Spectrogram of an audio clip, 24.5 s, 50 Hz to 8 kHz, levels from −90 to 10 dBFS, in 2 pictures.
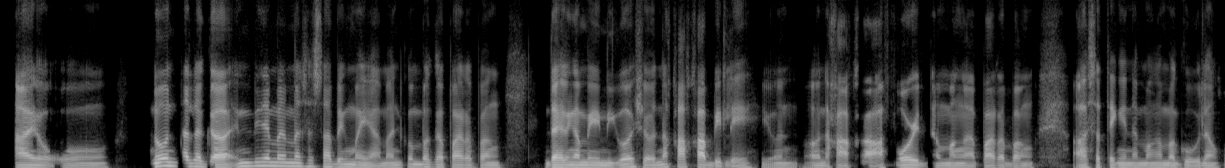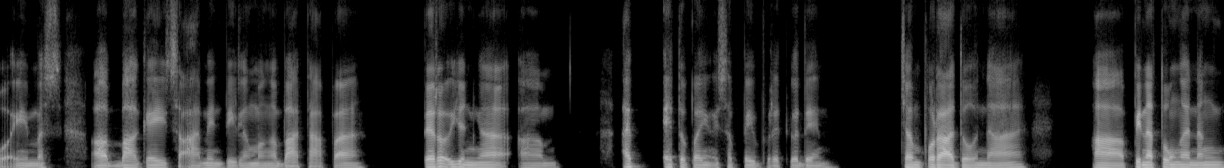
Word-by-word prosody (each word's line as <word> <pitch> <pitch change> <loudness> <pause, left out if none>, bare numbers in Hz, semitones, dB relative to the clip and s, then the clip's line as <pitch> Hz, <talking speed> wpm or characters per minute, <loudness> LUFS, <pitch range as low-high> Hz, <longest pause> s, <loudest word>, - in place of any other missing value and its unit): Ay, 110 0 +4
oo. 95 +1 -6 0.4
Noon 175 +3 +6
talaga, 125 -7 +4
hindi 160 +3 0
naman 170 -2 +3
masasabing 135 -5 0
mayaman. 100 -2 -1
Kumbaga, 120 -1 -1
para 110 0 0
bang 105 0 -2 0.4
dahil 110 0 +4
nga 115 - +4
may 105 -2 +2
negosyo 110 +2 0
nakakabili, 100 -6 0
yun 100 0 -6
o 95 - -4
nakaka-afford 95 +2 0
ng 95 - -6
mga 95 -1 -1
para 95 +1 0
bang, 90 0 -5 0.4
ah, 95 - 0
sa 90 - -3
tingin 100 -1 -2
ng 100 - -2
mga 100 +1 -2
magulang 95 0 -2
ko - - -6
ay 95 0 -3
mas, 95 +1 -5 0.3
ah, 95 -1 +3
bagay 100 +3 +1
sa 90 -2 -3
amin 95 -1 -3
bilang 90 0 -3
mga 95 0 -3
bata 85 -2 -1
pa. 95 0 -2 0.6
Pero, 125 +1 +6
iyon 120 -3 +2
nga, 115 +1 +1
um, 95 0 -7 0.7
ay 130 0 +3 0.3
ito 120 -2 -1
pa 110 - -1
yung 105 -3 -4
isa 100 - -6
favorite 95 -3 -6
ko 95 -3 -4
din, 90 +1 -5 0.6
Champurado 105 -3 +5
na, 100 +3 -1 0.7
ah, 95 -3 +4
pinatungan 115 -1 +5
ng 105 +1 +2
100 Hz, 140 wpm, -23 LUFS, 95-115 Hz, 0.7 s, Noon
